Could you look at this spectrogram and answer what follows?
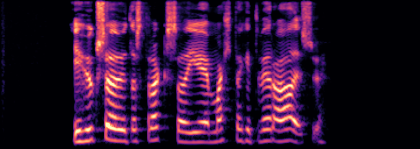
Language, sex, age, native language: Icelandic, female, 20-29, Icelandic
